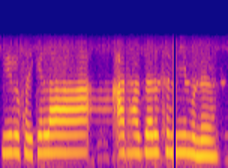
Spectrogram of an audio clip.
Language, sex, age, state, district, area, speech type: Bodo, female, 45-60, Assam, Chirang, rural, conversation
